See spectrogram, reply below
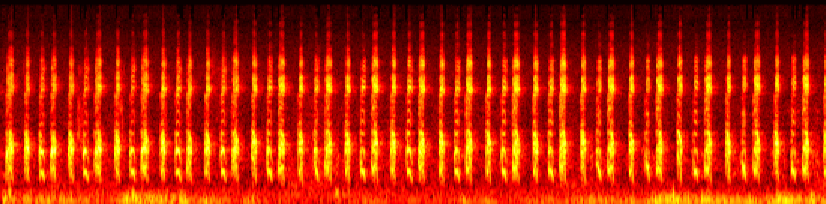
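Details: Female chukar partridge, whose call is used by hunters, giving a rapid, steady run of harsh clucking notes, about two per second, with broad, raspy tones and faint background rumble.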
